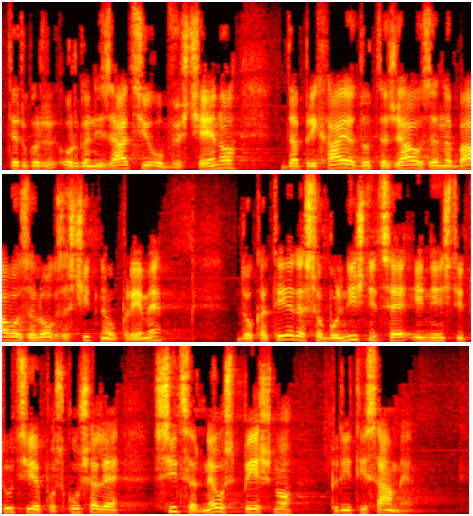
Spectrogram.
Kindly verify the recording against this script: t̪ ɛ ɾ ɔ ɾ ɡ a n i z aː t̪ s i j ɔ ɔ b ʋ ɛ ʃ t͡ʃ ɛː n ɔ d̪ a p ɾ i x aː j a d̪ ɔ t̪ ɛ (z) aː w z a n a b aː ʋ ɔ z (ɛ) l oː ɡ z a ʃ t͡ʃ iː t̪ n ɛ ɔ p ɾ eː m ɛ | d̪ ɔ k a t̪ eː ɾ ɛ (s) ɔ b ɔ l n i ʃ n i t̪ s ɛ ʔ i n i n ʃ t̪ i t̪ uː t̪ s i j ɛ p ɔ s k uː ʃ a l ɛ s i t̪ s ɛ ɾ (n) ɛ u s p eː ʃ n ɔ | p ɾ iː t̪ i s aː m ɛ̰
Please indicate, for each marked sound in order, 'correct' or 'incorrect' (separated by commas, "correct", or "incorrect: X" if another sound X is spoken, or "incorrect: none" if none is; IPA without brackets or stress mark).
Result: incorrect: ʒ, incorrect: a, correct, correct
